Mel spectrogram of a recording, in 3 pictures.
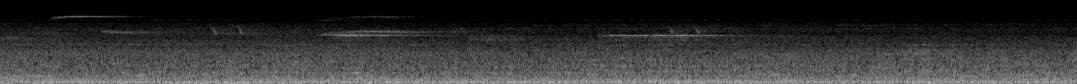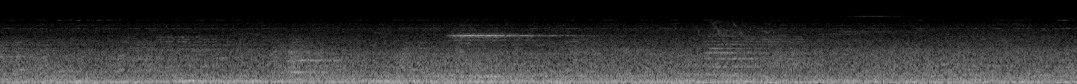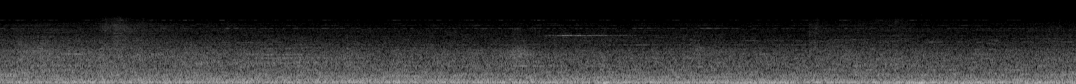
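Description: Steady outdoor background noise like distant traffic, with a constant low hum. A few short, thin high chirps, typical of small birds, sound at intervals throughout.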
